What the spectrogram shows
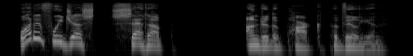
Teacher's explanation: She puts a tiny pause before under the park pavilion to let the idea sink in. She wants them to visualize the space.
